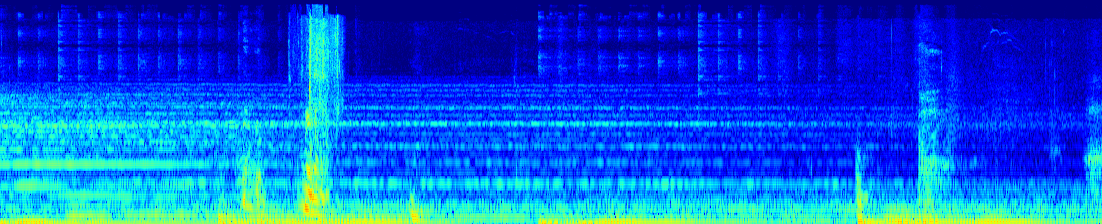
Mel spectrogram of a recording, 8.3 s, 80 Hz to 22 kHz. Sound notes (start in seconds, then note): 1.8 vomits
